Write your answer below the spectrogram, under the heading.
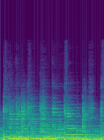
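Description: Live band music, loud and dense, with guitar to the fore over a steady drum beat.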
